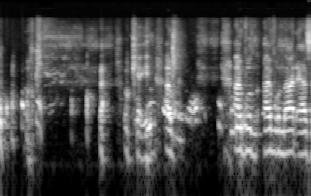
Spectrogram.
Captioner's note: both laugh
